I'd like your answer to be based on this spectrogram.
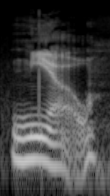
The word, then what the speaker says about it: Nioh: I've been playing Neo, and it's something. – Neo. Is that the game that I have seen people talking about? It's spelled N-I-O-H.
